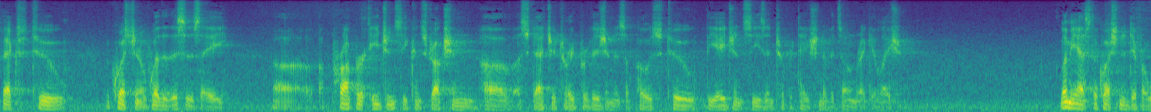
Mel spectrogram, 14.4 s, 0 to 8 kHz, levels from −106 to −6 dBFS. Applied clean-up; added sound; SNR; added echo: none; none; none; none.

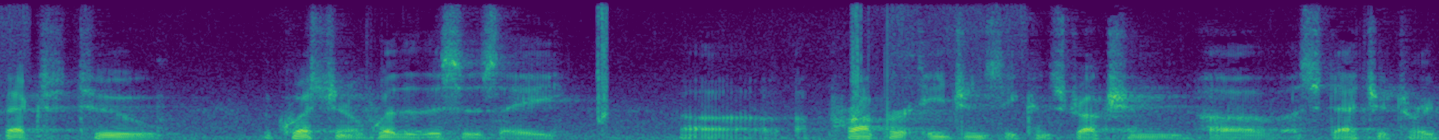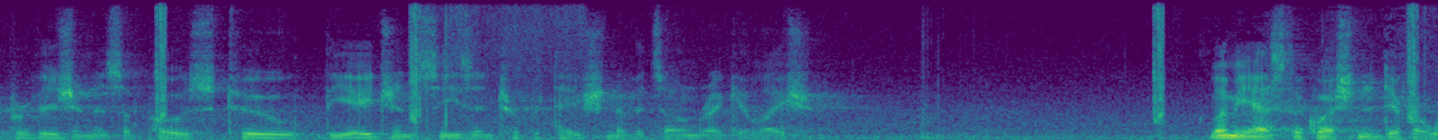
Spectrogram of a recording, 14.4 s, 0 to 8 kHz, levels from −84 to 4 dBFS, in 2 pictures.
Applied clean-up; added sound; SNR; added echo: none; Fire; 17 dB; none.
